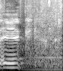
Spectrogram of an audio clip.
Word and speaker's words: Ich: Ichthyophthirius for short, but most people just say ick. It is typically spelled ICH, or sometimes it is spelled ICK.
